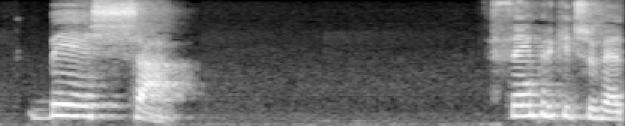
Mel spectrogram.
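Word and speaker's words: bella: falei isso para vocês, mas a letra 2 L's na Argentina também tem um som sh. Então, por exemplo, eixa, bexa.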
